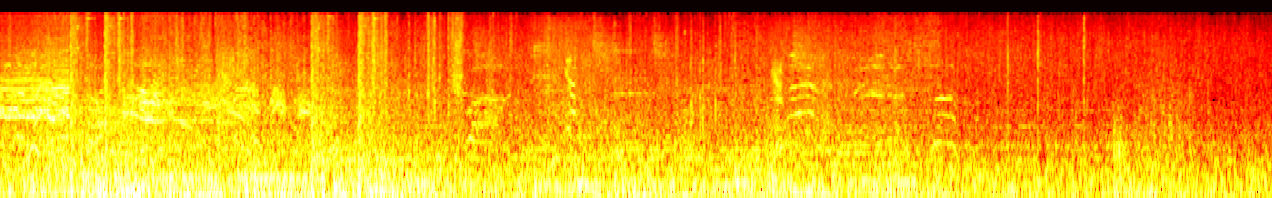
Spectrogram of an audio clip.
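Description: Flames crackle and burn.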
